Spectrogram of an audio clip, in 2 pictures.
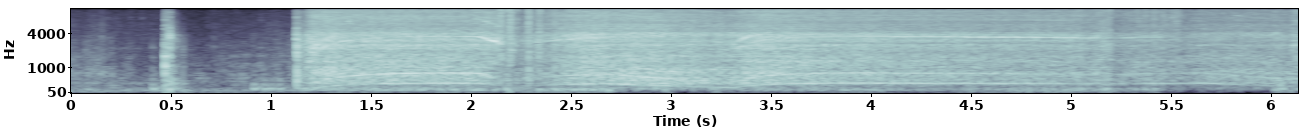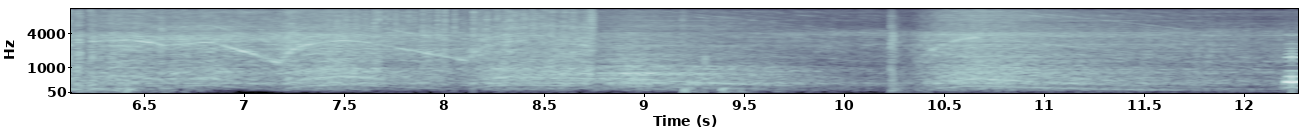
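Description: A power drill runs loudly and continuously for about nine seconds, its whine dipping and rising as it bites, then winds down and stops.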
